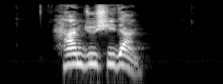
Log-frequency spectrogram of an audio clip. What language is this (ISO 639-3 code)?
fas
